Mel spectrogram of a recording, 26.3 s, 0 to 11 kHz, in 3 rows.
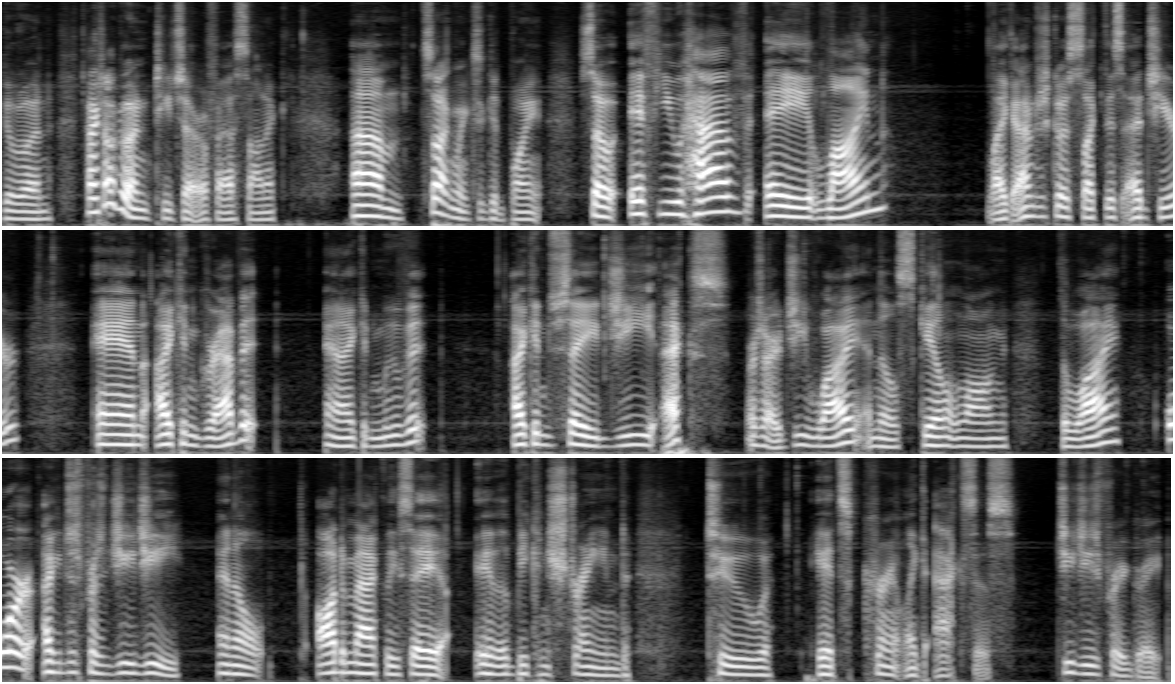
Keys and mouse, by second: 0.0 click, 0.6 Tab, 1.2 Tab, 2.1 Tab, 3.0-4.2 middle drag, 4.7 middle click, 5.6 2, 6.1 middle click, 8.2 middle click, 9.0 g, 12.8 right click, 13.3 g, 13.5 x, 14.7 y, 17.1 right click, 18.0 g, 18.2 g, 22.0 right click, 22.8 click, 23.1 g, 23.4 g, 25.9 right click.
